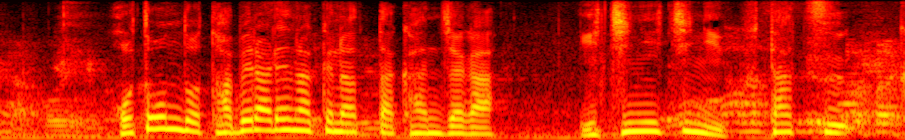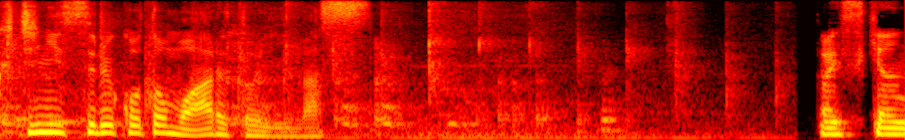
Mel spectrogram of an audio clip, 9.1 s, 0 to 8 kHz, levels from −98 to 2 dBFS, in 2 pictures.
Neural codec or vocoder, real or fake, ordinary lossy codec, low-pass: none; real; none; none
